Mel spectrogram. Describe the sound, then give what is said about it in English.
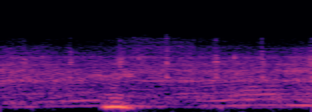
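A steady, buzzing drone of engines from cars surrounding a house outside at midnight, humming continuously, with a brief louder low rumble swelling near the middle. No one speaks. “Sounds like car engines.”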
